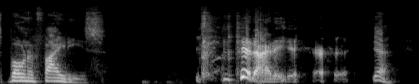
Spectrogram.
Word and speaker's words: bona fide: The stress is on FYE, bona fide.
